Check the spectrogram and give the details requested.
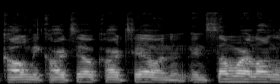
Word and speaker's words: Kartal: So I think of Vibes Cartel when you say that. But It's really when you say it like in English, like American, it's cartel, but it's really like cartel.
